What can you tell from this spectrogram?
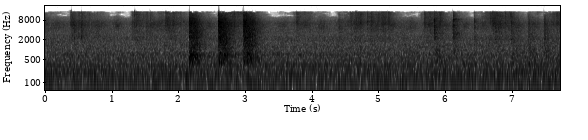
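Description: Three quick metal strikes about two seconds in, hammer blows on a steel bed frame, over steady workshop noise, with a couple of lighter taps later.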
